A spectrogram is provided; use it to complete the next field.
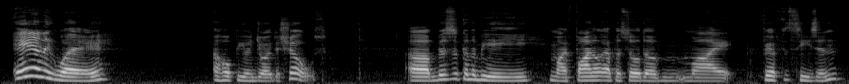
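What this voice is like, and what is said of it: Cajun accent. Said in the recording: “my Cajun accent”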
